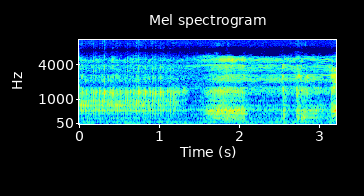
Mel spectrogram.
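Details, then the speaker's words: Abdominal auscultation: near-continuous loud, high-pitched rushing and tinkling gurgles with brief bursts, signalling increased motility: hyperactive bowel sounds. "hyperactive bowel sounds are loud continuous high-pitched rushing and tinkling sounds that signal increased motility they sound like this"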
